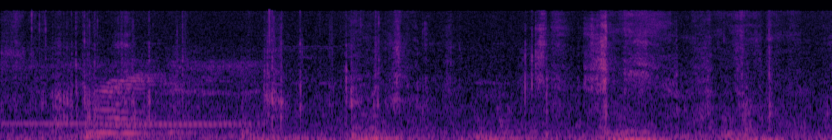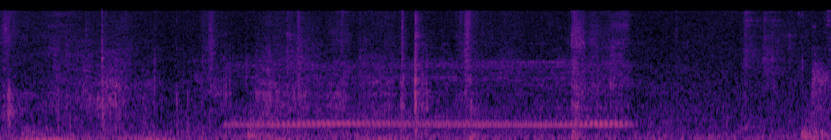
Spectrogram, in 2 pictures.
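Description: Faint rustling and soft clicks of a picture book's paper pages being handled and turned. A faint steady tone sounds twice for about two seconds, once at the start and again past the middle.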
